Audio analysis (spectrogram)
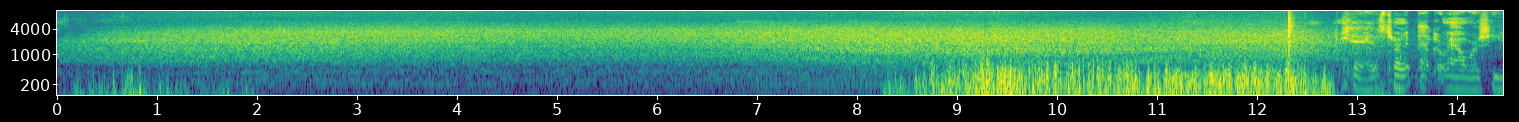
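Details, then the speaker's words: House to Home stand fan after cleaning the blade and guard, test run on high. Soft low hum, then a strong steady rush of air with no ticking or rubbing. Normal running. "give the fan a test run to make sure it blows air for my mom."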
